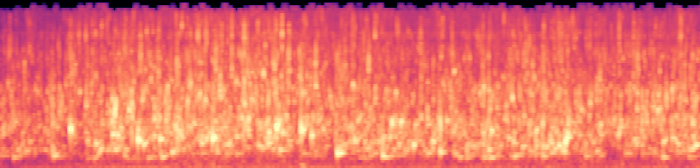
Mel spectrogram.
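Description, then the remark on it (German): Water spurts out of a rock struck with a staff and trickles steadily, a continuous bright spattering that stays fairly loud throughout, with no voices. “Wasser spritzt heraus.”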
